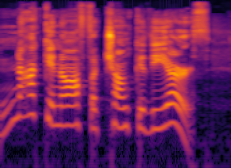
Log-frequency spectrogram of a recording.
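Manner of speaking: squeaky, very high-pitched voice. Retelling what a classmate said in class: imitating a classmate's high-pitched voice. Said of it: "I'll never forget the way he said".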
